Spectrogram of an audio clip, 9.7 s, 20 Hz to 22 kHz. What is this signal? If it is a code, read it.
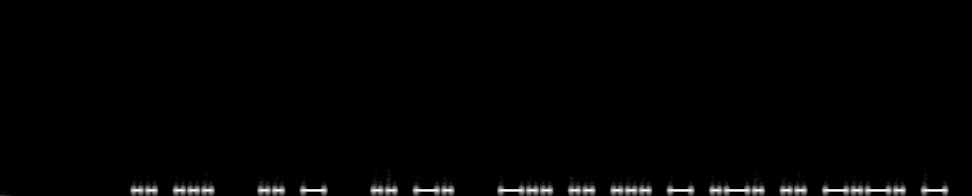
Morse code, heard as a keyed tone, about 17 wpm, 700 Hz. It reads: IS IT IN DISTRICT
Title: Sentences from Top 1600 Words 17wpm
